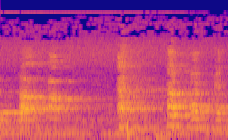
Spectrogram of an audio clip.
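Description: Three short bark-like yelps: one at the start, one about a second in and one near the end.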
